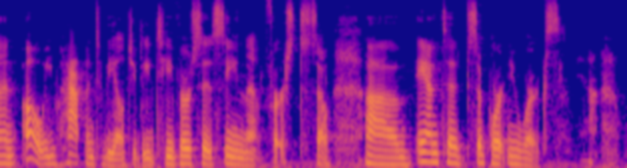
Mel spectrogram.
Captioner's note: none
